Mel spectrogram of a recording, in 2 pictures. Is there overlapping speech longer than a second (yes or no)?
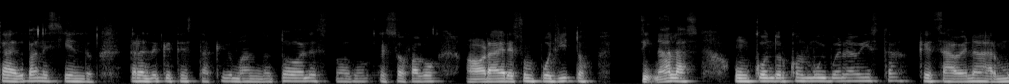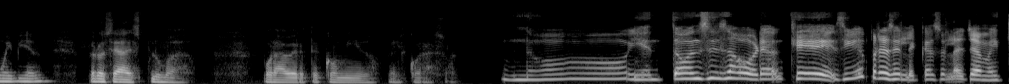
no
